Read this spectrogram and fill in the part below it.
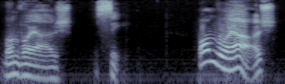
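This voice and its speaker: A man's voice: mid-range voice, wildly swooping pitch, very slow, a bit bright, no room sound, full character voice. A man playing an exasperated, heartbroken traveller in an amateur radio play, irritable, blunt and incredulous. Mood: wounded, incredulous. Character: exasperated, heartbroken male traveller snapping at a stranger.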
